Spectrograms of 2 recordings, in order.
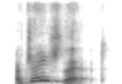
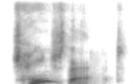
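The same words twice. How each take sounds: First: "changed" hit much higher, with falling tune; emphatic repeat. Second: Said in the usual way. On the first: Real, not acted. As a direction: lift "changed" way up, then fall.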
